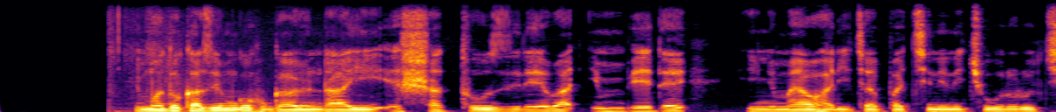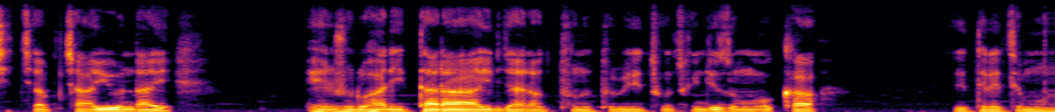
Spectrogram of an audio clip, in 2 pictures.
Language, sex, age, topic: Kinyarwanda, male, 18-24, finance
